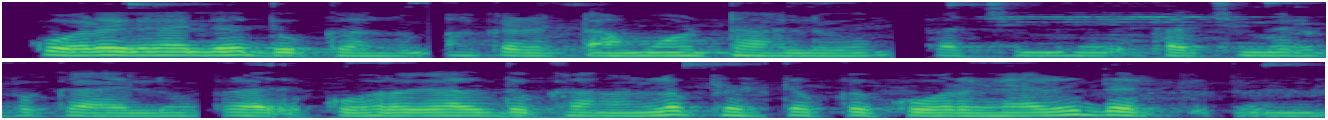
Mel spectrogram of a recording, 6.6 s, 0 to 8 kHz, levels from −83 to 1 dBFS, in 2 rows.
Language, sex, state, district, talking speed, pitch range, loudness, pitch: Telugu, female, Andhra Pradesh, Guntur, 125 wpm, 155-165 Hz, -23 LUFS, 155 Hz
